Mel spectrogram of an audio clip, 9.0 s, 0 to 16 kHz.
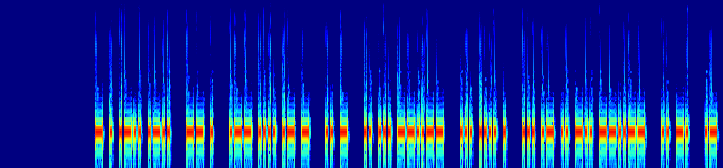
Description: Morse code, heard as a keyed tone, about 40 wpm, 700 Hz. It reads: TELL ME WHAT IT IS, SHE SAID, IN A
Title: Sentences from Top 1000 Words - Review Part 1 - 40wpm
